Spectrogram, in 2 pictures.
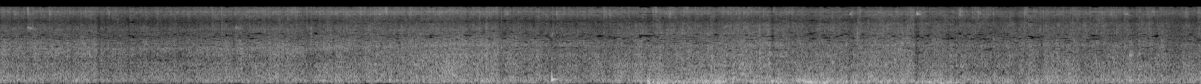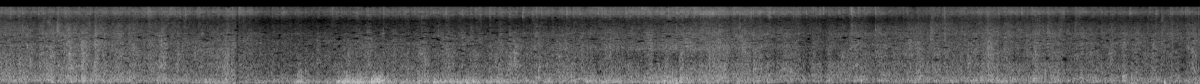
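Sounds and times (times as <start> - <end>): heavy rain and hail on wood: 0.0 - 24.0.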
